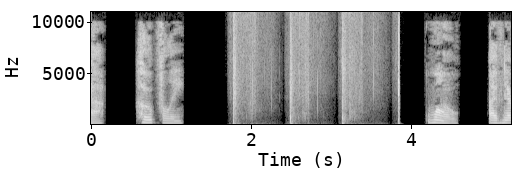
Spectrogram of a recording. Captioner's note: footsteps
